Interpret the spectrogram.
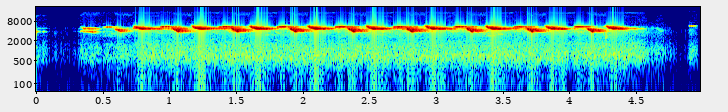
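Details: Siberian blue robin song: a fast, high, even trill of sharp repeated notes lasting about four seconds, with quiet surroundings and no other clear sounds.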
